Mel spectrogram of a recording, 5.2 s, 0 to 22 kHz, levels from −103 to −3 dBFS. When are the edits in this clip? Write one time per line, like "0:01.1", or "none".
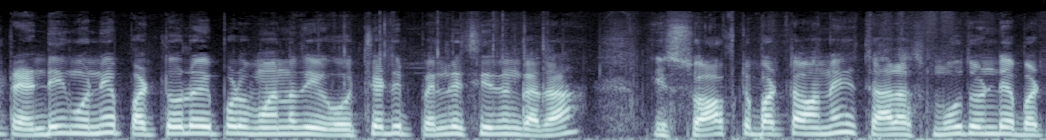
0:03.1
